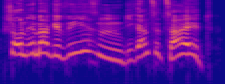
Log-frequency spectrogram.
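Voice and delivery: put-on very high, loud child's retort; defiant yelling. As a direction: insist at the top of your little voice. Smallest one quarrels, insists. (trotzig gekreischt)

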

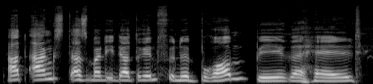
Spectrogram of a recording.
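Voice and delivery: high, giggly punchline breaking into cackles; gleeful mocking laughter; cackling with laughter. A narrator's reading. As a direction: barely hold in the laugh, then cackle. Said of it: "begackeierten sich aus vollen Hälsen".

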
